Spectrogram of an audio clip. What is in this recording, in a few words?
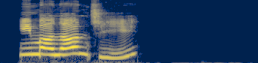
woman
